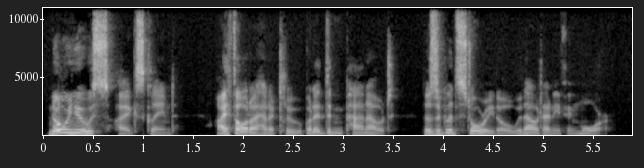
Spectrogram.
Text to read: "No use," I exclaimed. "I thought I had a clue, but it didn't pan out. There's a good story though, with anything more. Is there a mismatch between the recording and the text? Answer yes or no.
yes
